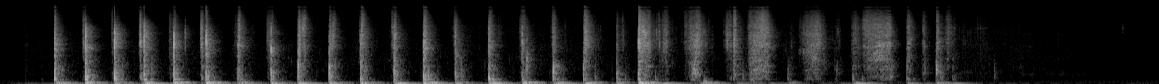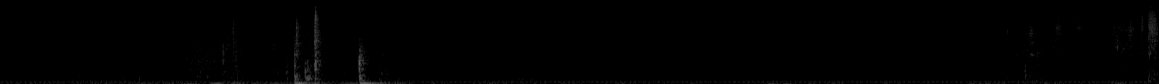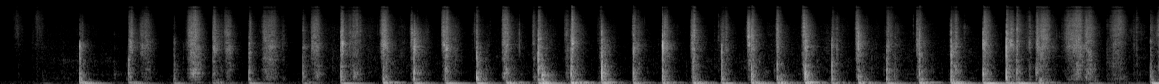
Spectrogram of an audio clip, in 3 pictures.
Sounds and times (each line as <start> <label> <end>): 0.5 Footsteps 10.0
21.8 Footsteps 34.7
